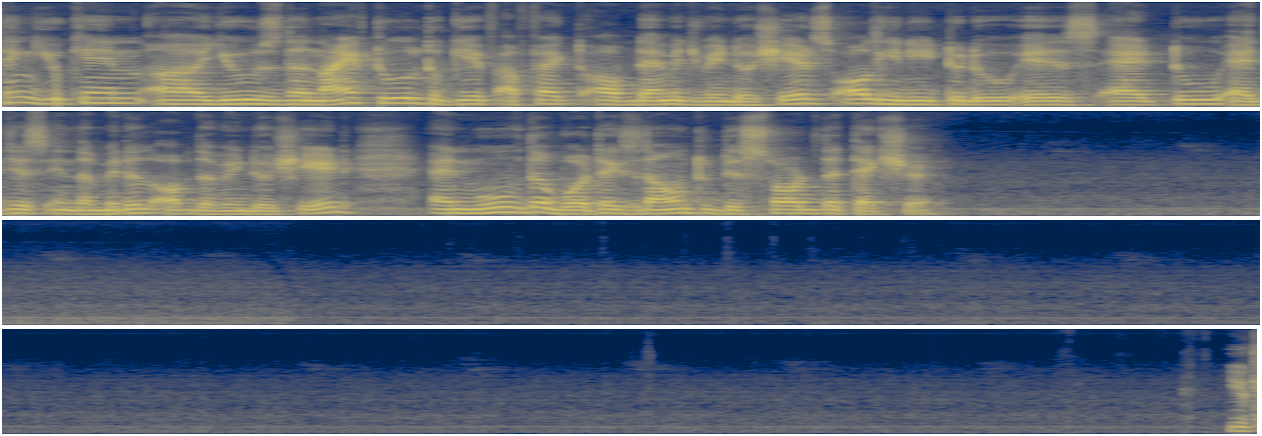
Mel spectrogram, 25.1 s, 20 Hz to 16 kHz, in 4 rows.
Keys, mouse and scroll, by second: 1.0 scroll up 2, 1.1 shift+middle click, 1.2 right click, 1.4-2.6 typing, 2.0-2.5 scroll up 2, 2.1 shift+middle click, 3.9-6.3 right drag, 6.3 ctrl+z, 6.6 right click, 7.2 click, 7.4 right click, 7.6 scroll down 2, 7.9 shift+right click, 8.3 ctrl+i, 8.3 h, 8.6 scroll up 2, 8.7 a, 8.8 a, 8.9 k, 12.1 right click, 12.6 click, 12.9 right click, 13.1 g, 13.7 g, 14.3 right click, 15.2 j, 15.8 k, 17.3 right click, 17.4 g, 18.8 right click, 18.9 g, 19.2 g, 19.4 scroll down 6, 19.6-20.3 scroll up 6, 20.3 k, 21.1 scroll up 1, 21.3 right click, 21.4 g, 21.9 j, 22.2 k, 23.1 right click, 23.3 g, 23.6 scroll down 6, 23.6 Tab, 23.8-24.8 shift+middle drag, 24.8 scroll up 1, 25.0 shift+middle click.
